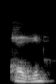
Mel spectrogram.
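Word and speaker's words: قلب: The one that's pronounced qalb, qalb, qalb, is the heart.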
